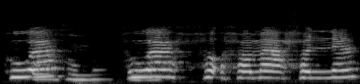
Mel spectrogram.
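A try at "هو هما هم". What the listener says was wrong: Huwa huma hum. no N's. Only M's. Huwa huma hum. Hum. Huwa huma hum.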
